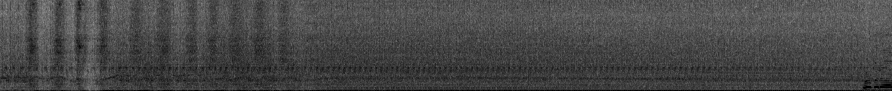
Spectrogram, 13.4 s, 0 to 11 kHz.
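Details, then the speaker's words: 1988 Dodge Ram W150 4x4 with TBI fuel injection, first start of the year after several crank cycles, burning smell underneath: the V8 catches and settles into a steady, even idle with light mechanical clatter; normal idle. "and noise that's normal for this engine"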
